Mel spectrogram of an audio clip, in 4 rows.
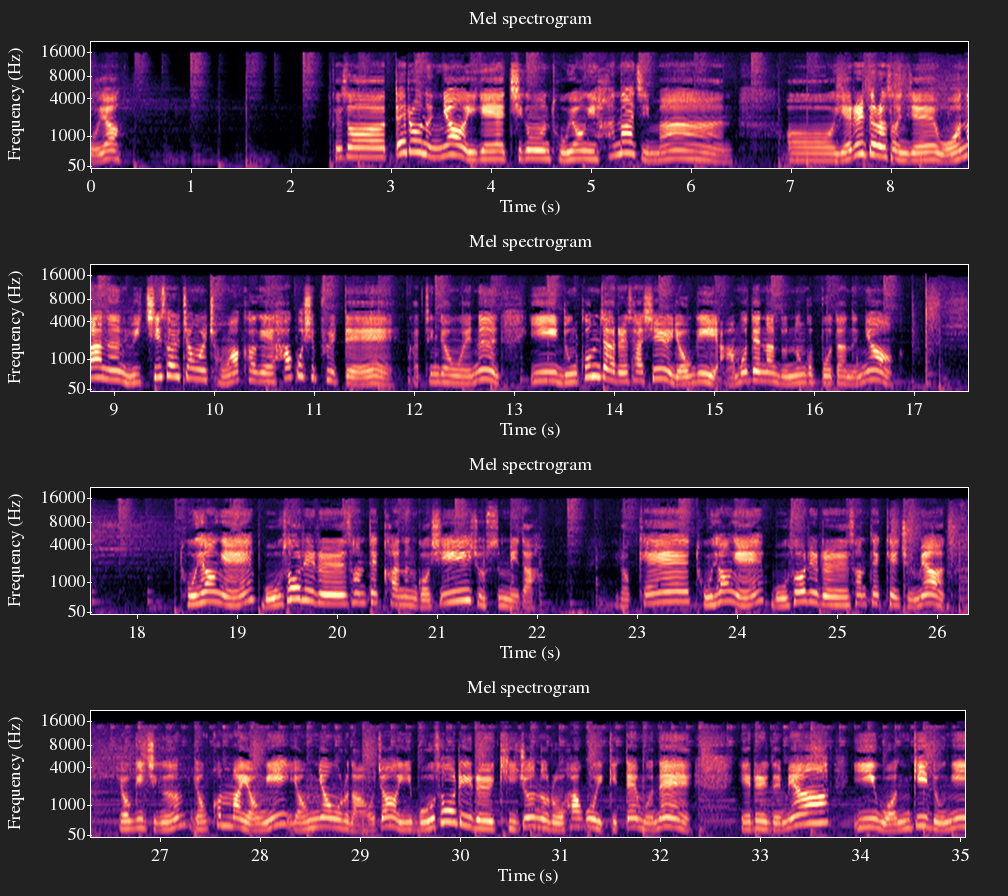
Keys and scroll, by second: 1.6 typing, 16.8 typing.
